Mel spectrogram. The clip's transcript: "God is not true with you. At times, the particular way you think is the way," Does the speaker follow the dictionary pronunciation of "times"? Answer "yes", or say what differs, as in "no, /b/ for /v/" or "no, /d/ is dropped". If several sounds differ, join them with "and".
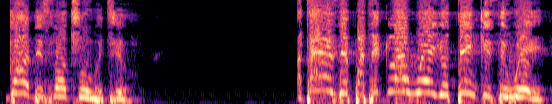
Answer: no, /m/ is dropped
